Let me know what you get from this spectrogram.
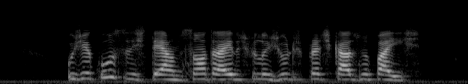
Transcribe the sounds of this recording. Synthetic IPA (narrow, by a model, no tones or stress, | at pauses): ʊʃhekuɾsʊziʃt̪ɛɾnʊssɐ̃w̃at̪ɾaid̪ʊʃpelʊzːuɾiʊʃpɾat͡ʃi̥kad̪ʊznʊpaiʃ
